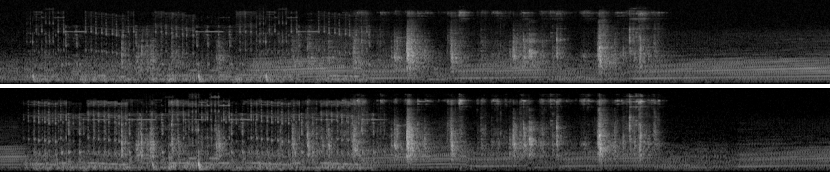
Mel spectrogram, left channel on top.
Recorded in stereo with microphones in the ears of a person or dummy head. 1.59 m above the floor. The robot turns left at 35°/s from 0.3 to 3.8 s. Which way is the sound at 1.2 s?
45° right (ahead or behind).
